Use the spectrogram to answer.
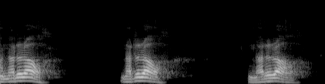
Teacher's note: Now, another thing is when a word ends in a consonant and the next word begins in a vowel, make sure you roll it in, right? Roll the consonant into the vowel and separate the syllable before.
